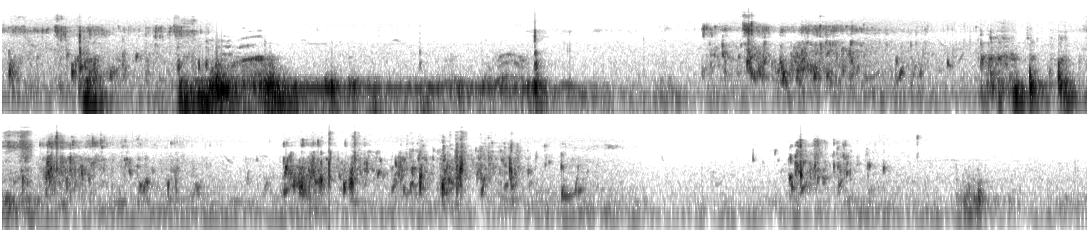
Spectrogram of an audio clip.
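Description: Water splashing in four or five short bursts as a hooked smallmouth bass thrashes at the surface while it is fought to the boat. Heavy knocks and handling noise come in the first couple of seconds.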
